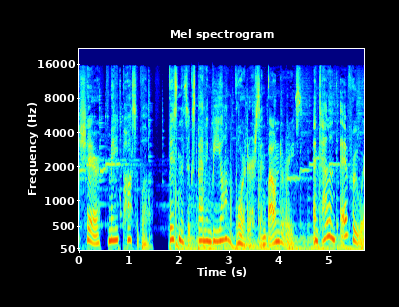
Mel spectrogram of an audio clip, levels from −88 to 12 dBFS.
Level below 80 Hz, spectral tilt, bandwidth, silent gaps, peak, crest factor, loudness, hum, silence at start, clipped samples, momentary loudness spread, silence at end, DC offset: -30 dBFS; -5 dB/octave; 16 kHz; none; -4 dBFS; 12 dB; -15 LUFS; none; 0 s; under 0.1%; 8 LU; 0 s; under 0.1%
